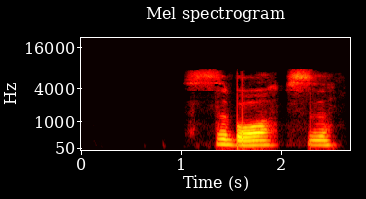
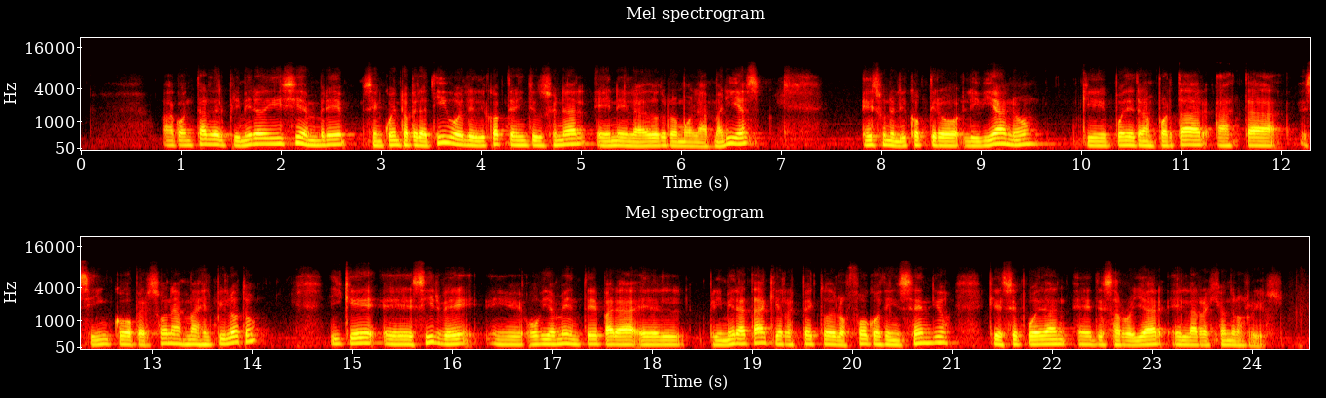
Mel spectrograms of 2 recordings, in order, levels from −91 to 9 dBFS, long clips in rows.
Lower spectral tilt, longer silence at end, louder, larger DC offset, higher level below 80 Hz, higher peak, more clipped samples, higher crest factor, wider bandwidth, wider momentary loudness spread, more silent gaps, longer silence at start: second, -6 dB/octave vs -8 dB/octave; second, 0.15 s vs 0.3 s; second, -22 LUFS vs -18 LUFS; neither; about the same, -58 dBFS vs -54 dBFS; second, -6 dBFS vs 0 dBFS; neither; about the same, 20 dB vs 16 dB; first, 8.2 kHz vs 7.2 kHz; first, 19 LU vs 10 LU; neither; first, 1.1 s vs 0.8 s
